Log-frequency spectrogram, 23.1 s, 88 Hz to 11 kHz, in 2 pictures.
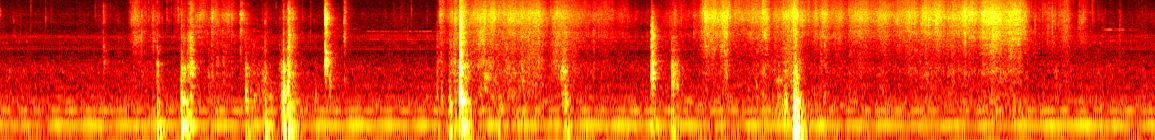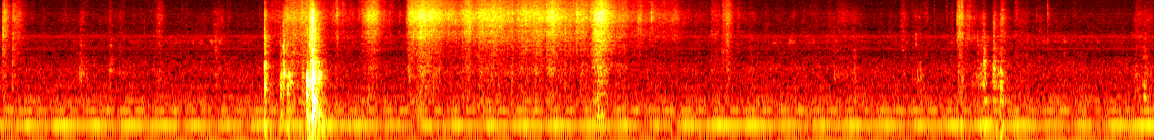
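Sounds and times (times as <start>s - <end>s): steady low hum: 0.0s - 23.0s
packaging rustling: 1.3s - 2.6s, 4.4s - 11.0s, 14.3s - 18.9s.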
